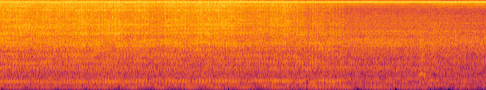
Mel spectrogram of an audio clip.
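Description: Gentle wood shavings cut from a workpiece, a close continuous rasping cut over a steady background hum that softens near the end, with no talking.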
